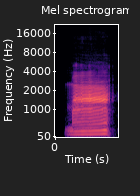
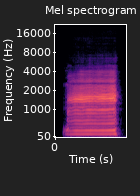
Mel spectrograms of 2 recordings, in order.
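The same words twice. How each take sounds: First: The pitch rises from low to high. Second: The pitch stays flat and high. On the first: "a rising tone from down here all the way up here" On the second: "We have the level tone"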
